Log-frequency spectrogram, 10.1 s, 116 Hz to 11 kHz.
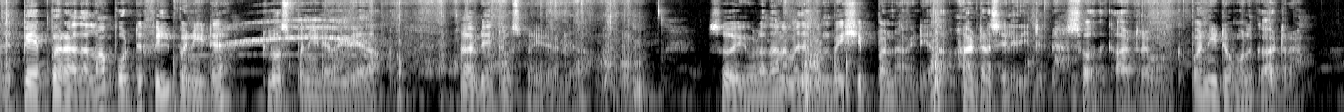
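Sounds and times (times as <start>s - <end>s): man talking: 0.0s - 9.9s.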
